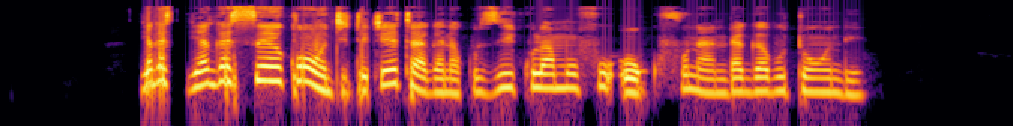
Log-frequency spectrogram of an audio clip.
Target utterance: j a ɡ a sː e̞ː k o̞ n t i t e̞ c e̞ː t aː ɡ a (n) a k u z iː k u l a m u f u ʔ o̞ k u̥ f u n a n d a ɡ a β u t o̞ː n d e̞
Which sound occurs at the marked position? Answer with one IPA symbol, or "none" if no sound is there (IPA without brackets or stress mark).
n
